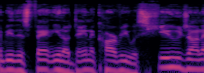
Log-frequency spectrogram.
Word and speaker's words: Dana Carvey: Did I say that wrong? – You said Danny Carvey. – Oh, sorry. It's the cold. – Yeah, let's just blame it on the suit. – The Dana Carvey Show, which should have been this great show, came out in 1996.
